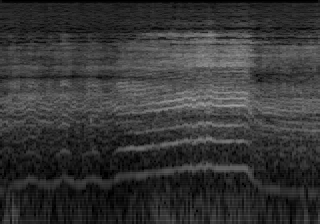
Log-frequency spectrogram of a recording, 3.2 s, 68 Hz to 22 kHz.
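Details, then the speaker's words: ACME Condor vintage 4WD nitro RC buggy on its maiden run, engine not very hot, low on fuel: small engine buzzes high, rises and drops back with slight burbling, still smoking and running rich. "It's wingeding it off a little bit, but I won't go much more than that. Still smoke and rich."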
